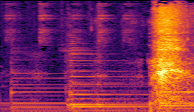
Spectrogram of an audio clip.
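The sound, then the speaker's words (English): A soft, shaky vocal breath gives way to one sharp sniff near the end from a woman who has been crying, the kind of tearful sniffle that follows crying. No one speaks. “Talia sniffs. She's clearly been crying.”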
